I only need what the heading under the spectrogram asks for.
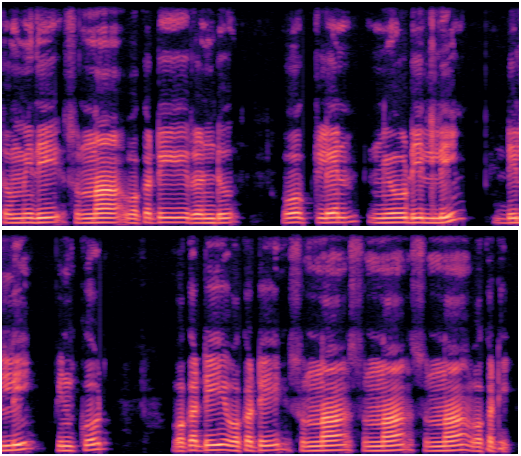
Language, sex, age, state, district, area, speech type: Telugu, male, 18-30, Andhra Pradesh, Krishna, urban, read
